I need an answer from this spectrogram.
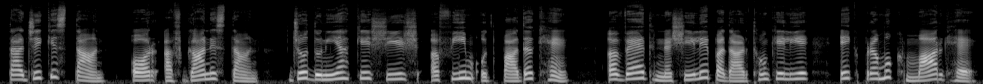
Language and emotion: Hindi, neutral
